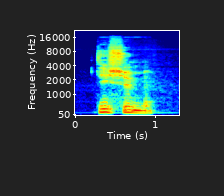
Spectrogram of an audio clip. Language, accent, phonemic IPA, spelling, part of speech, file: French, Canada, /de.sym/, déçûmes, verb, LL-Q150 (fra)-déçûmes.wav
- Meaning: first-person plural past historic of décevoir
